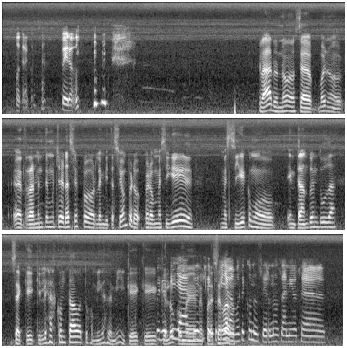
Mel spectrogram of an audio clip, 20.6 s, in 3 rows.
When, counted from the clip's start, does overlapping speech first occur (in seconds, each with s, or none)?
16.8 s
